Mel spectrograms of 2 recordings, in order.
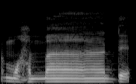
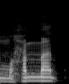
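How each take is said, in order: First: The first m sound is drawn out long. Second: The first m sound is short. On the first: The speaker calls it wrong. "Masa panjang mimnya" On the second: The speaker calls it right. "Nama beliau Muhammad"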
